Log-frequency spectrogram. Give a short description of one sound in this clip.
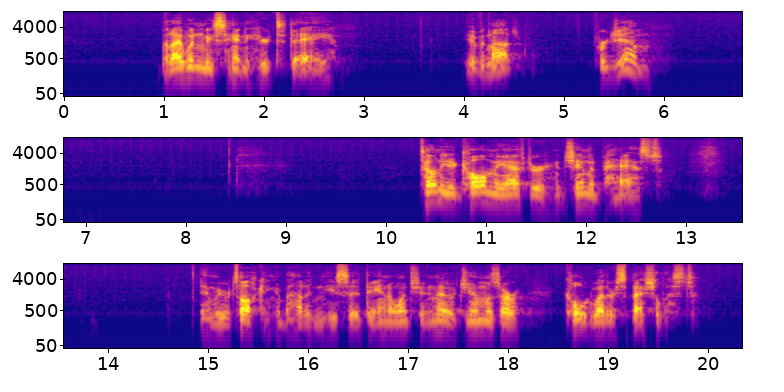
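A middle-aged man speaks calmly into a microphone, with pauses, in a large hall.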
